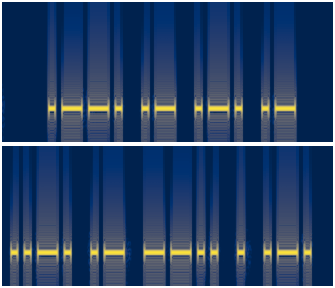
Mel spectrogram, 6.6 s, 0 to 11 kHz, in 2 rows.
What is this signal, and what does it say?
Morse code, heard as a keyed tone, about 18 wpm, 800 Hz. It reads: PARA FAZER
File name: audios / portugais / portugais texte en clair 2 vitesse 18 mots minutes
